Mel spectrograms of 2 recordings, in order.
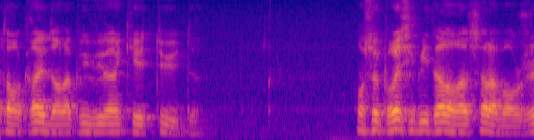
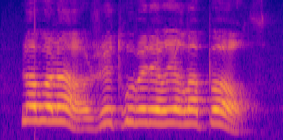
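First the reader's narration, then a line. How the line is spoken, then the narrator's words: Exclaimed. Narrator (French): quelqu'un s'écria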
